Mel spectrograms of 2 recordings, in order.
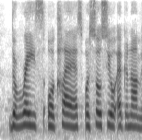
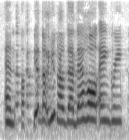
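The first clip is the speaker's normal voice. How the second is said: normal talking voice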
